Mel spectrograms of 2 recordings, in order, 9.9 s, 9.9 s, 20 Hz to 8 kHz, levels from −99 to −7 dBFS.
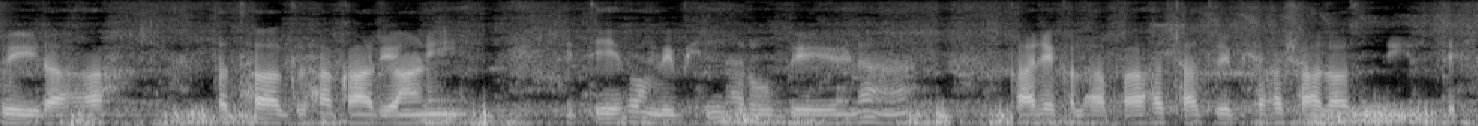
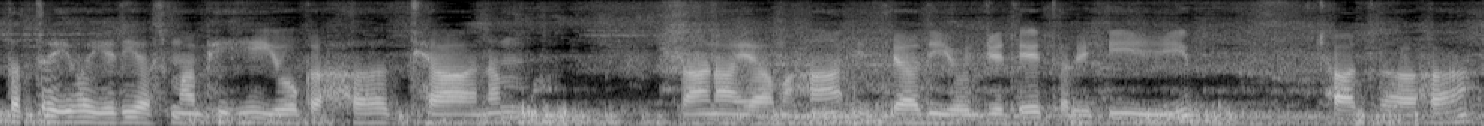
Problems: background sounds at intervals, background conversations at intervals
